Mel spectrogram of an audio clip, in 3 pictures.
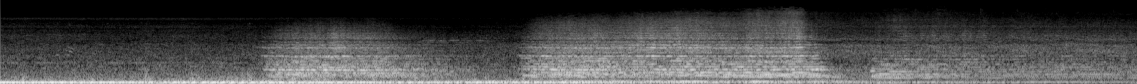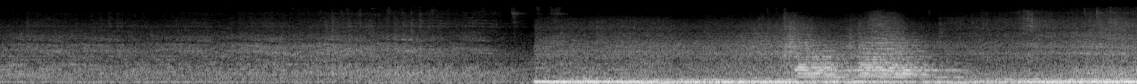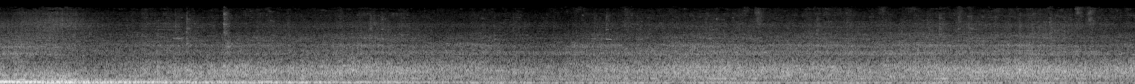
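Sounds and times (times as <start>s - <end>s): diesel locomotive engine: 0.0s - 34.0s
train wheels on rails: 0.0s - 34.0s
train horn blasts: 2.6s - 12.3s, 16.7s - 18.0s, 19.2s - 21.1s.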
